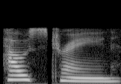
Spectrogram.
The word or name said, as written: house-train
